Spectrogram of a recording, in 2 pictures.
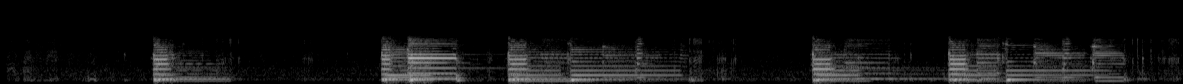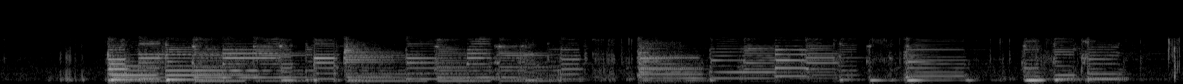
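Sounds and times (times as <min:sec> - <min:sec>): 
guitar playing: 0:01.5 - 0:02.4, 0:03.8 - 0:07.1, 0:08.1 - 0:11.4, 0:12.4 - 0:23.2.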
